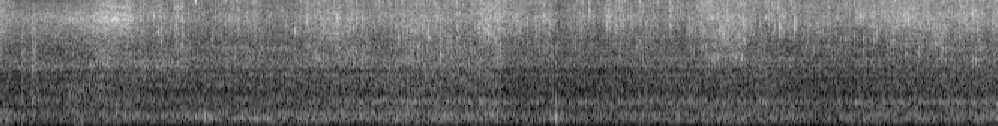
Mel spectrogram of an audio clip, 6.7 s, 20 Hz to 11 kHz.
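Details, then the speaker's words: Restored Fisher & Paykel 7.5 kg washer filling with warm water at high water level after seal repair: steady uninterrupted hiss, no hammering, normal fill, seal work successful. "i tested it today and it is taking water so my seal work did work"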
